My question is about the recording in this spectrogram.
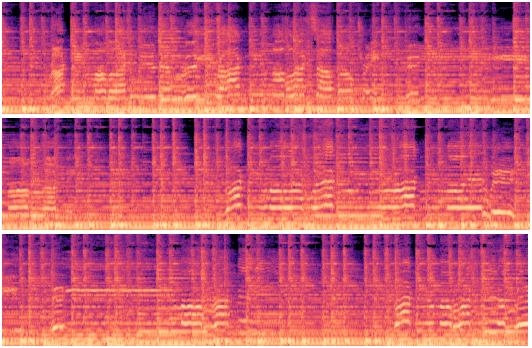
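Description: Steel-string acoustic guitar strummed steadily in a country rhythm through an instrumental break, with a wordless sung melody sliding over it in phrases.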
